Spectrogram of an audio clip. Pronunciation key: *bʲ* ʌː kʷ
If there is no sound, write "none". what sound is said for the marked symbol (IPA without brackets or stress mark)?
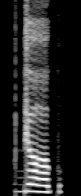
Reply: bʲ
